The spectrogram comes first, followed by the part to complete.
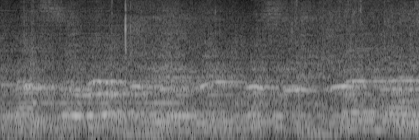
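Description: Music with a high, whistle-like melody over lower held notes, several pitched lines sounding together with short glides between notes.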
